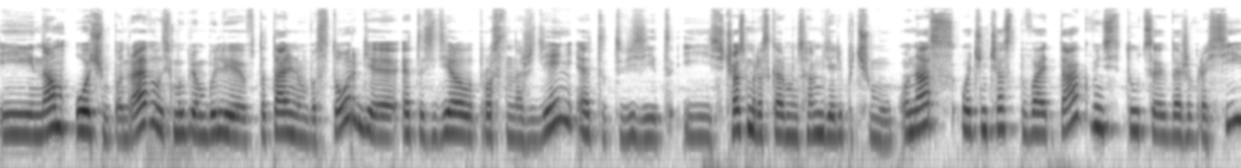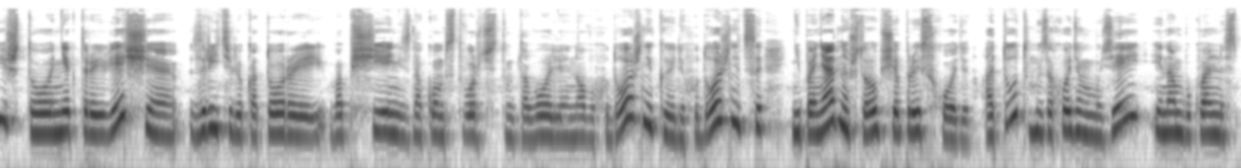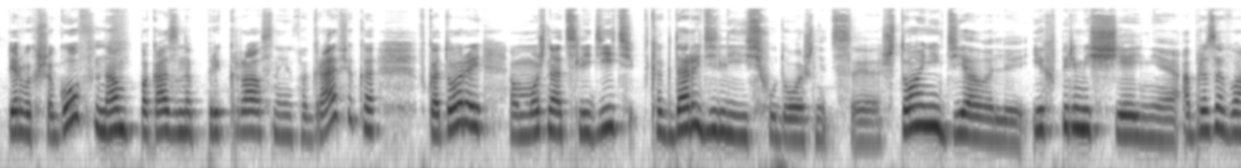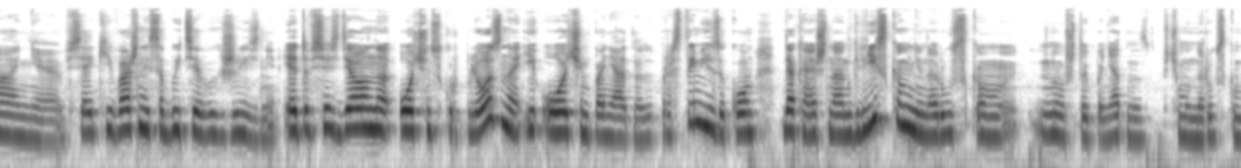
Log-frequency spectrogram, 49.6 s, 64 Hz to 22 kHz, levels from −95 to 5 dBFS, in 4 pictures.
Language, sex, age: Russian, female, 20-39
